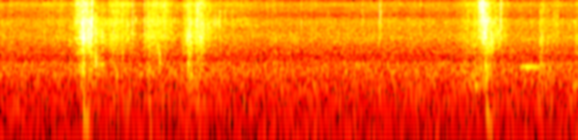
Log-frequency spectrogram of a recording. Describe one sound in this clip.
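A knife cuts wetly into a carcass.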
